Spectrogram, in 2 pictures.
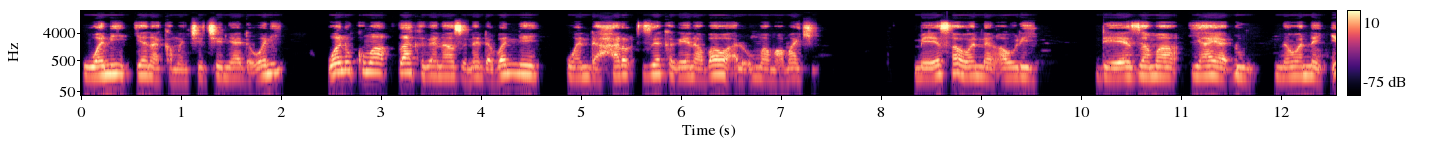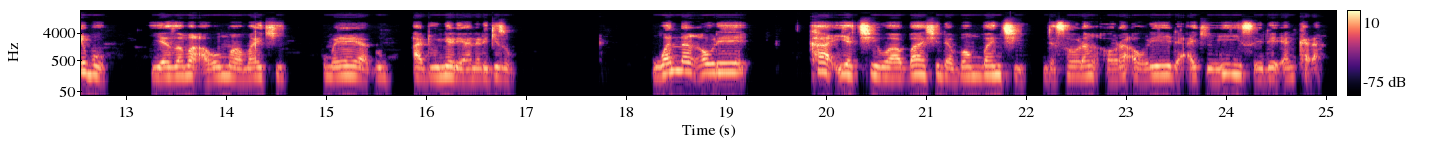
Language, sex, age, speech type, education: Hausa, male, 30-45, spontaneous, tertiary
